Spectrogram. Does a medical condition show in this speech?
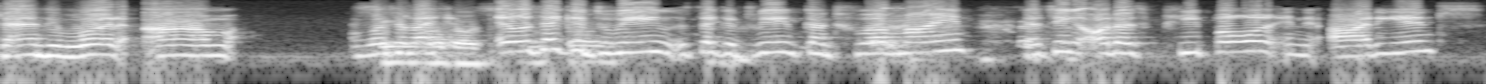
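Yes: Down syndrome; congenital.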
